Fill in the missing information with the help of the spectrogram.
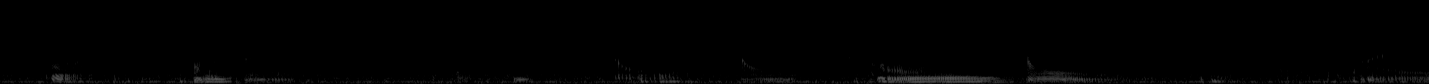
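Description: Irregular low gurgles, rumbles and squeaky gas-and-fluid sounds over a steady hum; ordinary stomach growling.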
